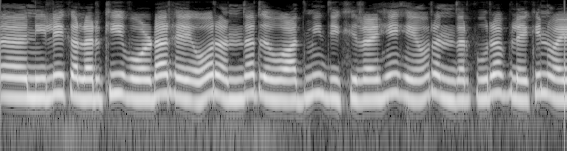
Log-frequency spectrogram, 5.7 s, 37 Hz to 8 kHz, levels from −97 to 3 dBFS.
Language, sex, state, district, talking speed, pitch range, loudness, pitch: Hindi, female, Himachal Pradesh, Shimla, 200 wpm, 235-275 Hz, -13 LUFS, 245 Hz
